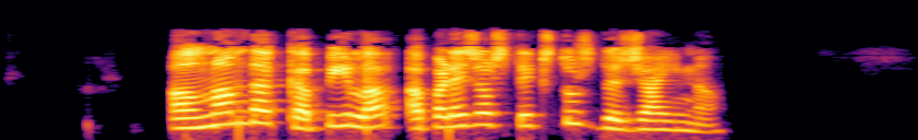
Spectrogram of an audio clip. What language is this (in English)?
Catalan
